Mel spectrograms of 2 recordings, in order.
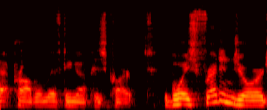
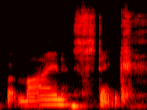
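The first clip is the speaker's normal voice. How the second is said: slow; much slower than usual. Retold or imitated. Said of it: "Harry's like".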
